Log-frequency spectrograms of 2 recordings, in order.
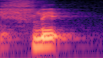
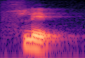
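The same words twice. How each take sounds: First: The final P is released with a puff of air. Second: The final P is held with no air released. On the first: The speaker calls it wrong. "We don't say flip" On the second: The speaker calls it right. "we stop the air from coming out"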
